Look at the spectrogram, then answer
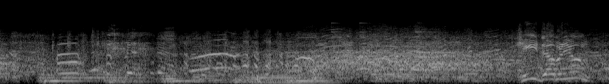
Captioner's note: crowd laughing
